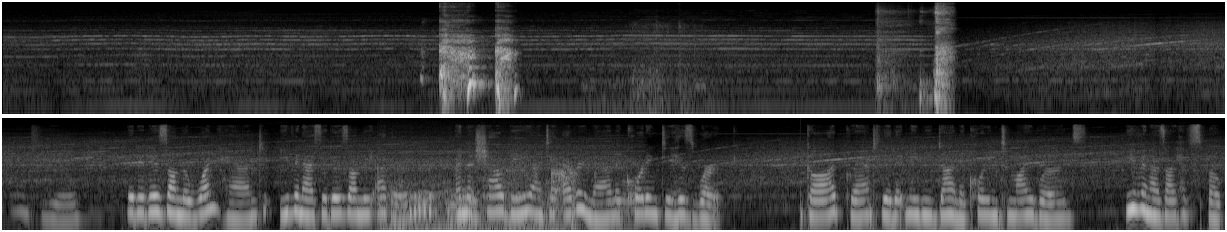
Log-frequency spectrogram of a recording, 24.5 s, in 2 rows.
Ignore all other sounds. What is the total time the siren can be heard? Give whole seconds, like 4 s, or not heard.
not heard.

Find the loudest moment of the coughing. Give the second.
5 s.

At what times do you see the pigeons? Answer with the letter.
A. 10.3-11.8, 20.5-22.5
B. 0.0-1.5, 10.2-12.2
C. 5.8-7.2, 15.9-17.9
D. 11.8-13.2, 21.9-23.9
C.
